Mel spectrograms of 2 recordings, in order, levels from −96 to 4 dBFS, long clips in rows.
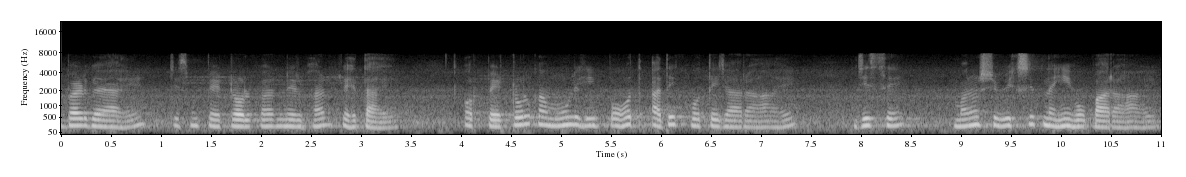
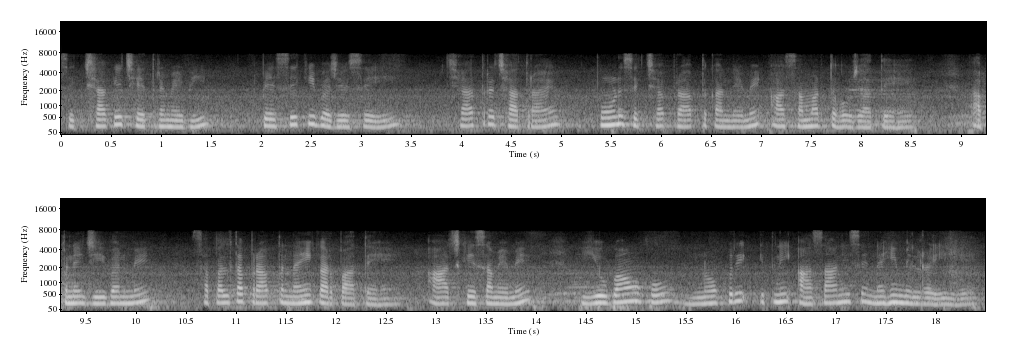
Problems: none marked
